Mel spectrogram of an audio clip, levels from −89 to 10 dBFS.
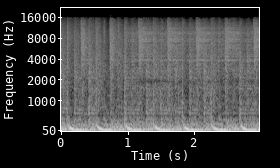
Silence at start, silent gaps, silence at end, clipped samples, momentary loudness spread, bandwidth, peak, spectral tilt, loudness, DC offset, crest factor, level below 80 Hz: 0 s; none; 0 s; under 0.1%; 1 LU; 16 kHz; -2 dBFS; -4 dB/octave; -15 LUFS; under 0.1%; 10 dB; -16 dBFS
